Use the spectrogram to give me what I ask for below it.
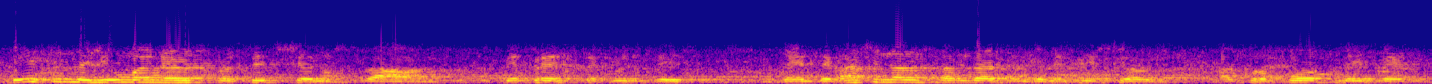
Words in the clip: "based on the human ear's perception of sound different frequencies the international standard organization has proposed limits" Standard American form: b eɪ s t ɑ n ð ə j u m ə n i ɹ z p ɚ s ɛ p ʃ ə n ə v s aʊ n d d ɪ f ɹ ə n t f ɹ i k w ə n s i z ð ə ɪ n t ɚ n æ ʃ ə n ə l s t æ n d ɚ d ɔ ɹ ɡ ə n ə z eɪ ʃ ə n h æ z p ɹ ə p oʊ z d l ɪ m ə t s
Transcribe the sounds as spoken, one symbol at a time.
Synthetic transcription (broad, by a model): b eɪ s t ɑ n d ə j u m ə n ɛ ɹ s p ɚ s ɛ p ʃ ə n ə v s aʊ n d d ɪ f ɹ ə n t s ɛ k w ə n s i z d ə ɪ n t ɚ n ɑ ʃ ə n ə l s t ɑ n d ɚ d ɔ ɹ ɡ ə n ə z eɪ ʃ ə n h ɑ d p ɹ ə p oʊ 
